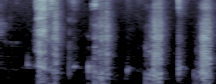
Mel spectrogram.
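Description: Close-miked chewing of a raw air-potato (aerial yam) slice dipped in honey: a run of short, soft crunches at an uneven pace as the firm, radish-like flesh is bitten down.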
